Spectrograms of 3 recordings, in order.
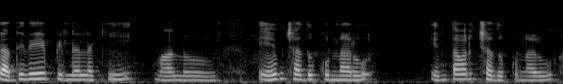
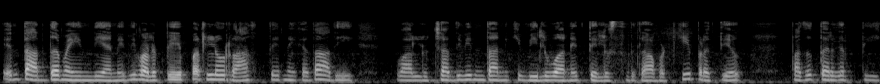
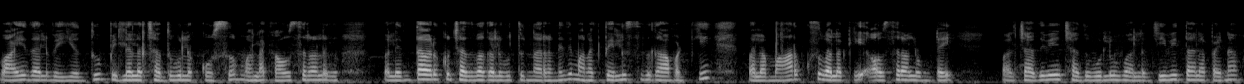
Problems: none marked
